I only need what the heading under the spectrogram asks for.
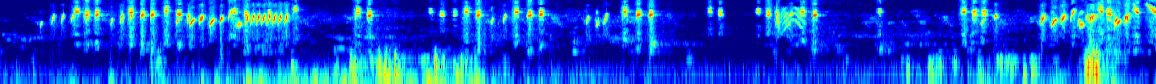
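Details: European goldfinch of telqam type delivering a long, lively song of rapid tinkling twitters, a dense buzzy burst early on and liquid trills, broken by short pauses, with soft low knocks in the background.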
